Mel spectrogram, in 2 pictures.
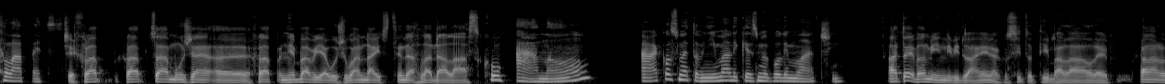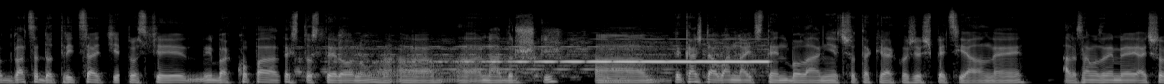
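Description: Speech clip with feedback howl from 14.6 to 19.55 s. A tone near 1 kHz builds, the loop repeating roughly every 0.3 s, peaking about 7 dB above the speech. Two devices sharing the call in one room form a microphone-to-loudspeaker loop that gains level each pass until broken.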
